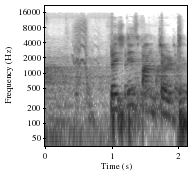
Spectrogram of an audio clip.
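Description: A man's voice lecturing into a microphone, starting up again after a pause of about a second.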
